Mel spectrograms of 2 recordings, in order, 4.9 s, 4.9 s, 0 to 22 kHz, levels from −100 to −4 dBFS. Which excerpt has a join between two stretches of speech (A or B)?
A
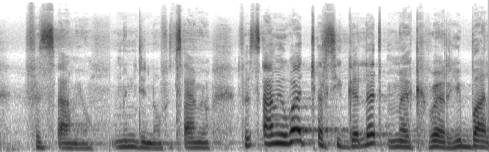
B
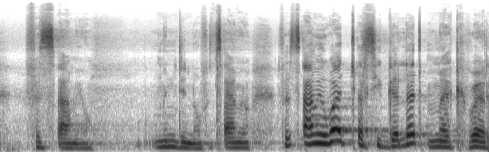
A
